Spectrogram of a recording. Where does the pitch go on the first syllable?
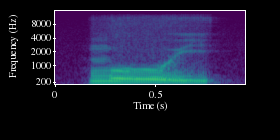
low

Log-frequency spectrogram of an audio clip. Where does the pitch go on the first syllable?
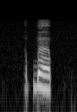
low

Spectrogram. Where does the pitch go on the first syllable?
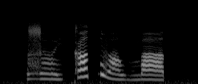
low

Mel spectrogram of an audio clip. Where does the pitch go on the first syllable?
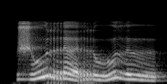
rising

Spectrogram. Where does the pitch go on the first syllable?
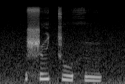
rising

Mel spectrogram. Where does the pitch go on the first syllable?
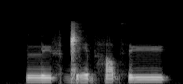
low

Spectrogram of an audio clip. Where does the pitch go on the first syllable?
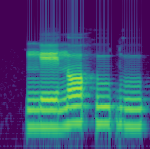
low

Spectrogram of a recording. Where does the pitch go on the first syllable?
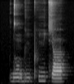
low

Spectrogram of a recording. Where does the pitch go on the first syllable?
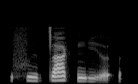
low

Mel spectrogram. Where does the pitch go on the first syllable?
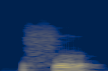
low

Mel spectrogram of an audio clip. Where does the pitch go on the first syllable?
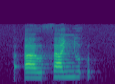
low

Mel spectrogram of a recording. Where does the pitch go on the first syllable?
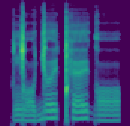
low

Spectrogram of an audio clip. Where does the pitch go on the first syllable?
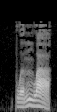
rising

